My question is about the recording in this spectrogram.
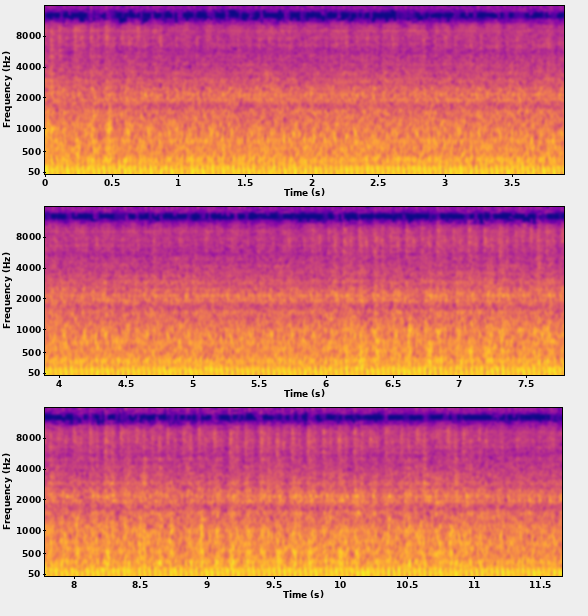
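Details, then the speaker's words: VW Golf restarted after cooling down, owner reports strange noise worse when cold. Steady cold idle with low loose clunking rattle underneath, about three knocks a second; worn dual-mass flywheel, replaced. "지금 이렇게 덜커덩 소리가 나요."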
